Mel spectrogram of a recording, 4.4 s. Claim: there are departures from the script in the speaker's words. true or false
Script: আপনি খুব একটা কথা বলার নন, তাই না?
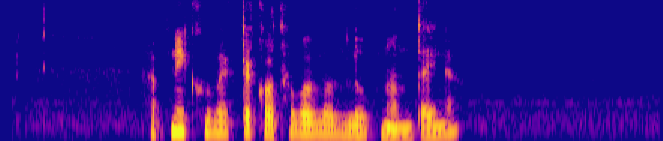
true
